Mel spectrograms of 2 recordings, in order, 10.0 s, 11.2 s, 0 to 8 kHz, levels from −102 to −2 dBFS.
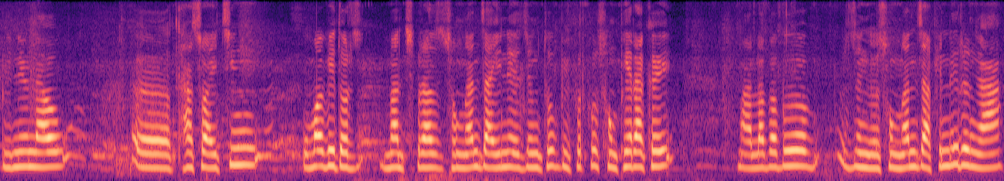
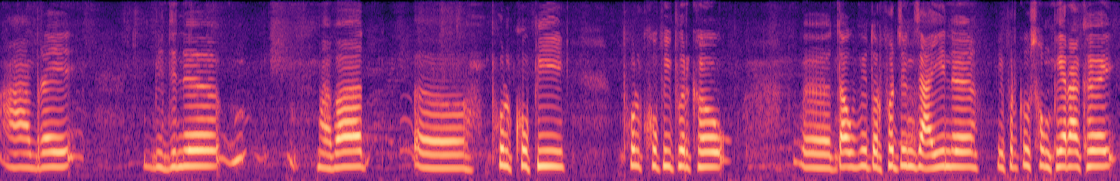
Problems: none marked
